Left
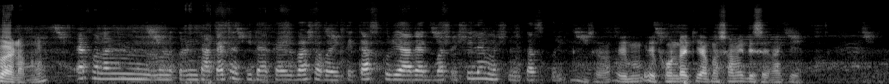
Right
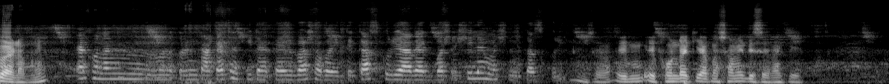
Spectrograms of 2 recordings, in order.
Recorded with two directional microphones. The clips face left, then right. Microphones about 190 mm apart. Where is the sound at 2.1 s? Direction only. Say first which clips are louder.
Right 3 dB; 5° left (ahead or behind).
